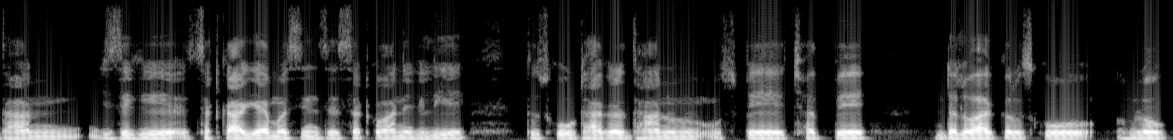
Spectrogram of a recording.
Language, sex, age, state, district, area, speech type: Hindi, male, 18-30, Uttar Pradesh, Varanasi, rural, spontaneous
